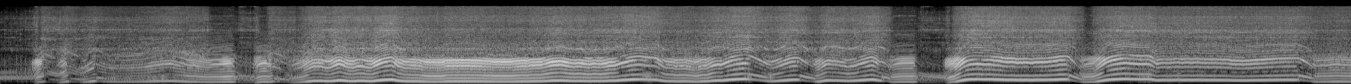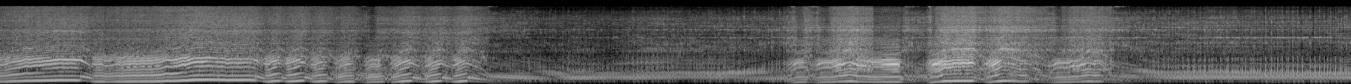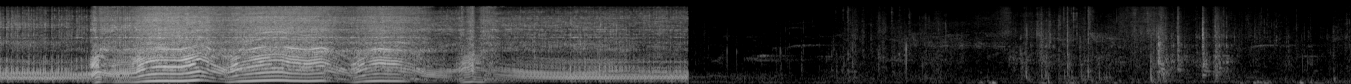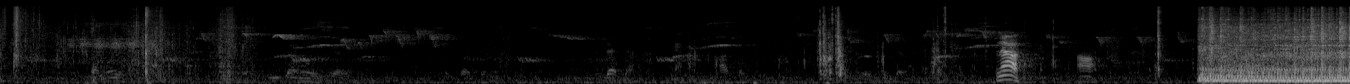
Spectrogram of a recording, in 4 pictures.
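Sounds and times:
chainsaw cutting wood: 0.0 - 34.0, 52.5 - 54.0.

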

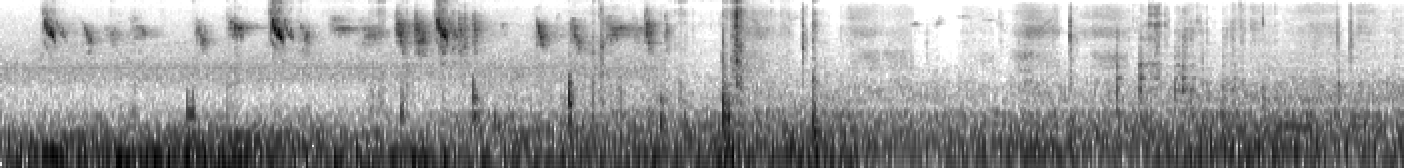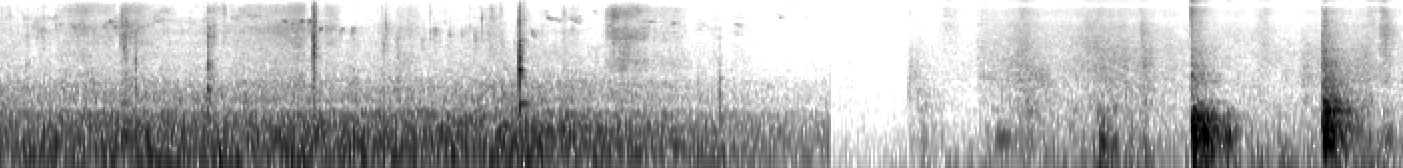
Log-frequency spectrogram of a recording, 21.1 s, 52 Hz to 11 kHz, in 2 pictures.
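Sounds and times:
steady low rumble: 0.0 - 16.8.

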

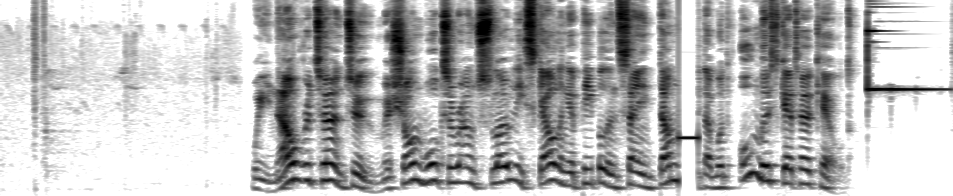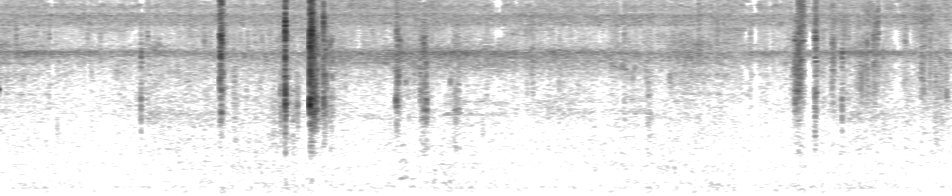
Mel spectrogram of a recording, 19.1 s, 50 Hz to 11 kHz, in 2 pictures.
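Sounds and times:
high insect drone: 9.5 - 19.0.

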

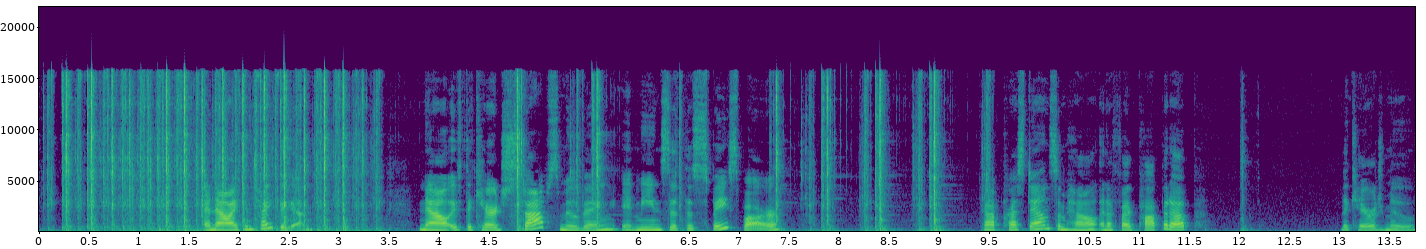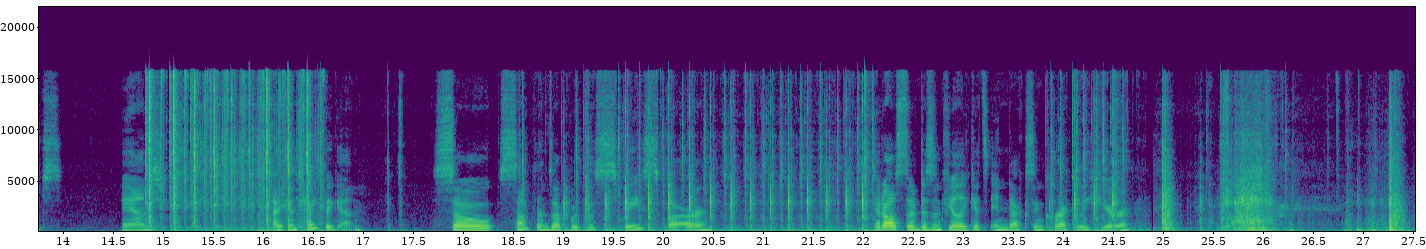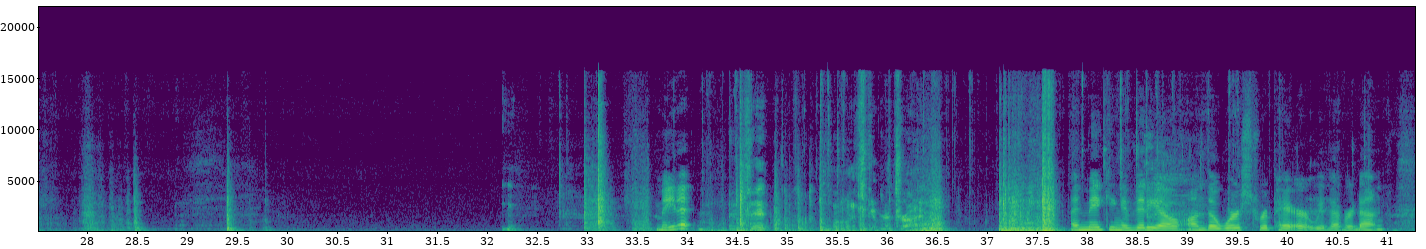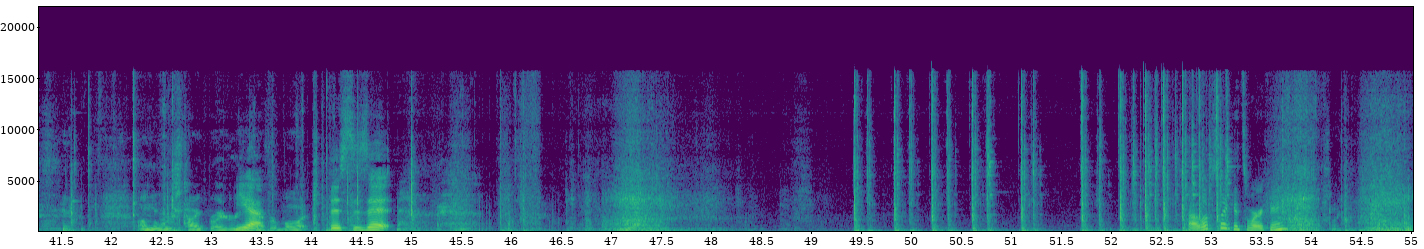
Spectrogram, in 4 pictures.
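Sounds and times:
typewriter clicks and clunks: 0.0 - 3.5, 4.7 - 5.8, 7.4 - 9.2, 14.8 - 16.6, 18.9 - 22.2, 49.4 - 53.3.

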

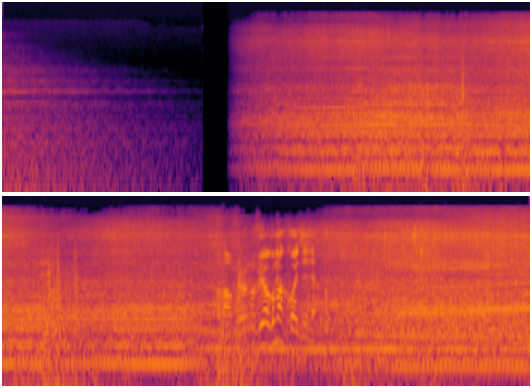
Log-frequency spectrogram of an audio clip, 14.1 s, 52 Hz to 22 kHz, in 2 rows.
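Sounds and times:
boat engine drone: 3.0 - 14.0
rushing wind and water: 3.4 - 14.0.

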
